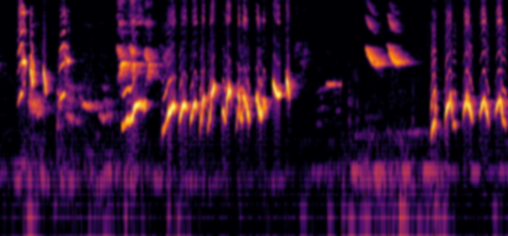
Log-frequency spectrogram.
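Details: Magpie-robin singing gacor, used to draw a reply: varied rich whistles and quick repeated slurred notes, then high thin calls and a final burst of rapid notes.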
